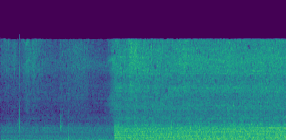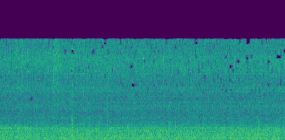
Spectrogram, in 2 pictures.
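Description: Large John Deere articulated four-wheel-drive tractor's diesel engine idling steadily. It is faint at first, then much louder and fuller, heard up close beside the cab from just under two seconds in.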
